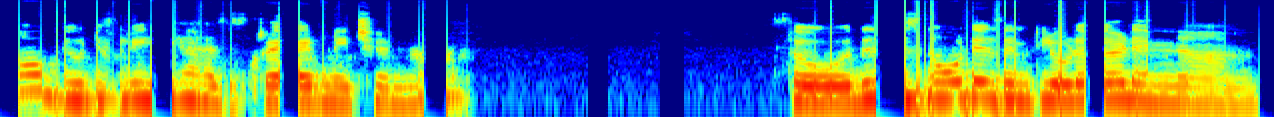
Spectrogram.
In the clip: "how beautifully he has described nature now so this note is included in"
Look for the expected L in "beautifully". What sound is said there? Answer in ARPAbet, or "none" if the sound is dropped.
none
